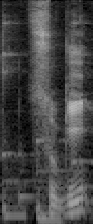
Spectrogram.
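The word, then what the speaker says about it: 次: First and foremost, sugi which means next. Check its accent should be on the last syllable.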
